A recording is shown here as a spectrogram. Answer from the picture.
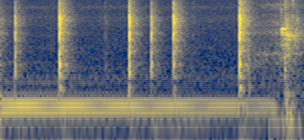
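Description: A Fender Stratocaster electric guitar played through a small Blackstar amp, one held note or chord ringing out and slowly fading. Several sharp, irregular clicks sound over it.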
